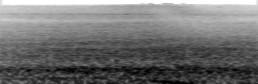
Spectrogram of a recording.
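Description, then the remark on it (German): Steady low rumble of passing vehicles, a continuous wash of road noise with engines droning and no pauses between them, swelling slightly toward the end: heavy car traffic through the village of Brunnen, where all cars coming from the south over the Axenstrasse must drive through the village. “Wie geht aber das Dorf Brunnen damit um, dass jetzt viel mehr Verkehr hat als sonst?”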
